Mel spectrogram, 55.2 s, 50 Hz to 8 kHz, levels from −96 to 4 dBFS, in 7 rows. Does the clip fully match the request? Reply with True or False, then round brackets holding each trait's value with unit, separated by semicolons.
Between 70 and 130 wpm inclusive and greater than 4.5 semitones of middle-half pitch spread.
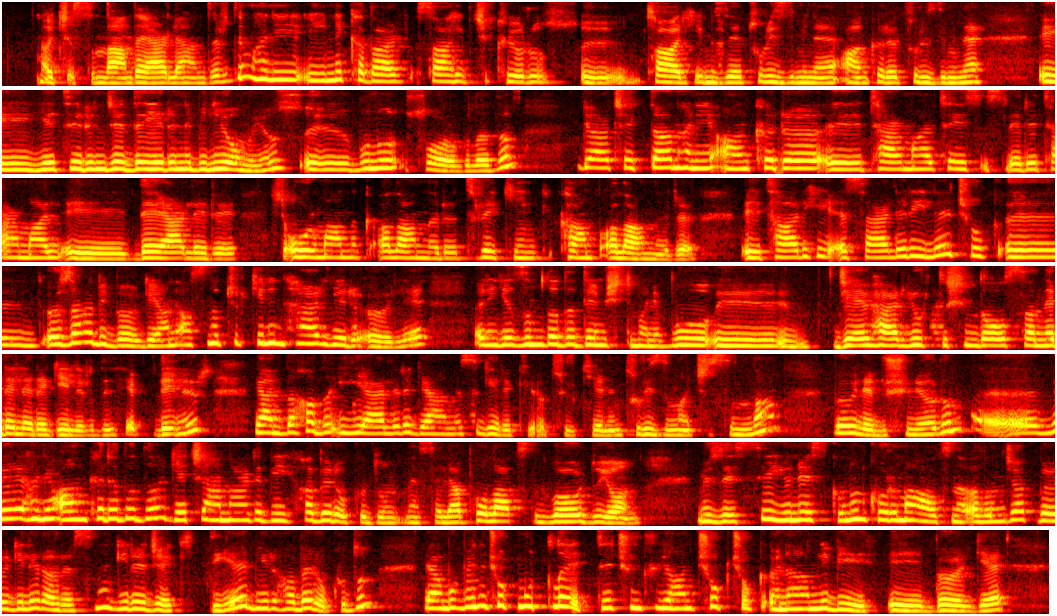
True (125 wpm; 5.0 semitones)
